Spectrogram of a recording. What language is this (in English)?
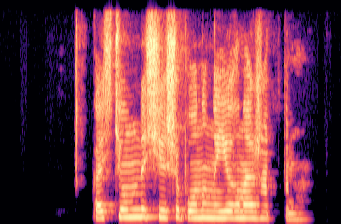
Kazakh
